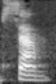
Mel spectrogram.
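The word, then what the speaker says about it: psalm: वैसे ही सैम में पी बिल्कुल साइलेंट है। ऐसा लगता है कि हम बोल रहे हैं एस ए एन सैम। लेकिन इसका उच्चारण बस सैम होता है।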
